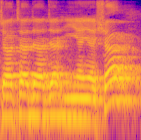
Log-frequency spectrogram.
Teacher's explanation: हे जे वर्ण आपण उच्चारण करतो तर आपली जीभ आहे ती त्या तालूला स्पर्श होते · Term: तालव्य वर्ण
